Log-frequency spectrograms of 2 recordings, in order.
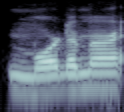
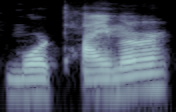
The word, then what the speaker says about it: Mortimer: so many people who want to pronounce mortimer as more timer and i don't know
